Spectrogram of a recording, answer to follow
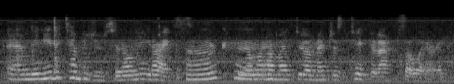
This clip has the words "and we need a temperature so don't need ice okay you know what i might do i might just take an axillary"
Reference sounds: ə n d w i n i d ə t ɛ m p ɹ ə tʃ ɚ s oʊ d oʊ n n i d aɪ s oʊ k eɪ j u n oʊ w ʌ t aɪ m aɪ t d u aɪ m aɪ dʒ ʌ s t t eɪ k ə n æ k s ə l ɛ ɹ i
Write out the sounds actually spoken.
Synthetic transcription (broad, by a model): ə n w i n i d ə t ɛ m p ɹ ə tʃ ɚ s oʊ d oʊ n n i d aɪ s oʊ k eɪ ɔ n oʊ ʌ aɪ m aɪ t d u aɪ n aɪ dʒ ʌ s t t eɪ k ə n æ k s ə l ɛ ɹ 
